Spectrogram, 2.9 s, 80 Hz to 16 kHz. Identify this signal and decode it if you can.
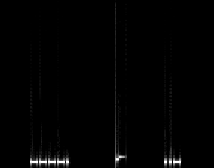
Morse code, heard as a keyed tone, about 40 wpm, 700 Hz. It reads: 9 U
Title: Single Letter-Number - Rapid-Fire 40wpm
